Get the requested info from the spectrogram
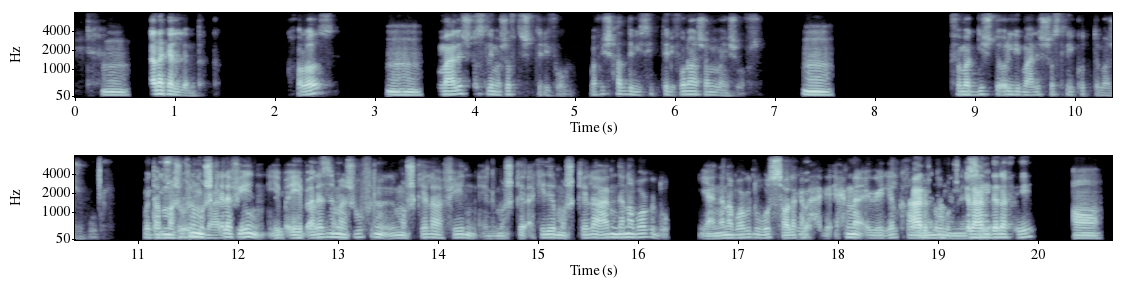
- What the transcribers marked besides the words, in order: tapping; in English: "silent"
- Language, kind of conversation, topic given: Arabic, unstructured, إزاي اتغيرت أفكارك عن الحب مع الوقت؟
